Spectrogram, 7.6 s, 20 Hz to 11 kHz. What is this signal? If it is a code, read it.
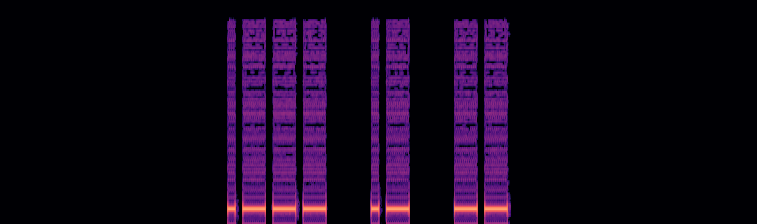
Morse code, heard as a keyed tone, about 16 wpm, spaced as for 11 wpm, 800 Hz. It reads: JAM
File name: Alphabetical / Alphabetical mp3s / Js @10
